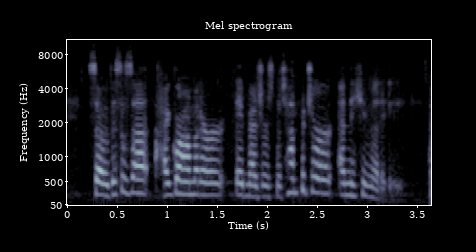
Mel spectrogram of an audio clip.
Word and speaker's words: hygrometer: I believe it's pronounced a hygrometer. I kept wanting to say barometer, but that's air pressure, I think. So this is a hygrometer.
